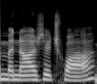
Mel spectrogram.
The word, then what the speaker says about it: ménage à trois: The ménage à trois.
